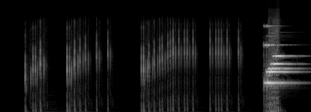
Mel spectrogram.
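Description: Quick game pops and clicks sound as items are collected.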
